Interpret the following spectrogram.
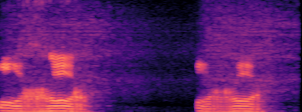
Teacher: it's doubled so it's going to have the strong sound the rolling sound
